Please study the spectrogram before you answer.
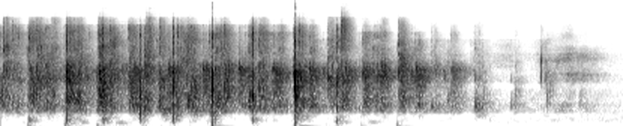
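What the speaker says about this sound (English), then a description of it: "let's applaud those who cannot be here with us at this showcase reading tonight" Audience applause at a graduate showcase reading, a dense burst of many hands clapping for about four seconds before thinning to a few scattered claps.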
